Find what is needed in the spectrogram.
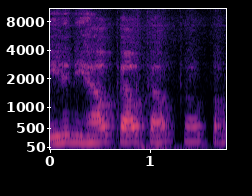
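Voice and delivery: tiny, very high, squeaky mouse voice. Game master voices a character calling from down the hall, in Emery's mouse voice. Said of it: "the mouse voice of Emery".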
